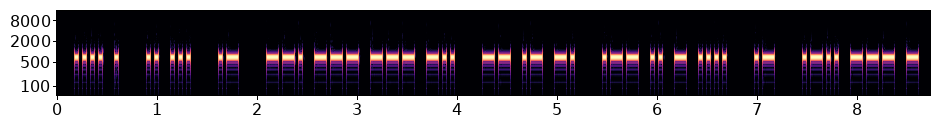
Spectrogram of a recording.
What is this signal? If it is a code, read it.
Morse code, heard as a keyed tone, about 30 wpm, 700 Hz. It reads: HE IS A GOOD MAN WITH A LOT
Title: Sentences from Top 1000 Words - Review Part 6 - 30wpm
